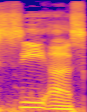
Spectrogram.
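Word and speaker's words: Cius: you pronounce it yes see ya like see us because it's comment' for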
